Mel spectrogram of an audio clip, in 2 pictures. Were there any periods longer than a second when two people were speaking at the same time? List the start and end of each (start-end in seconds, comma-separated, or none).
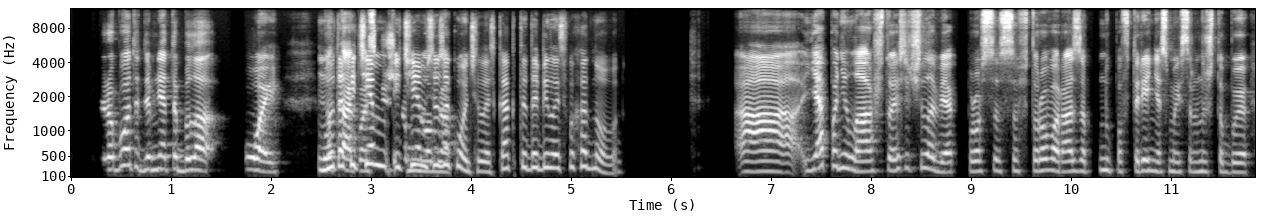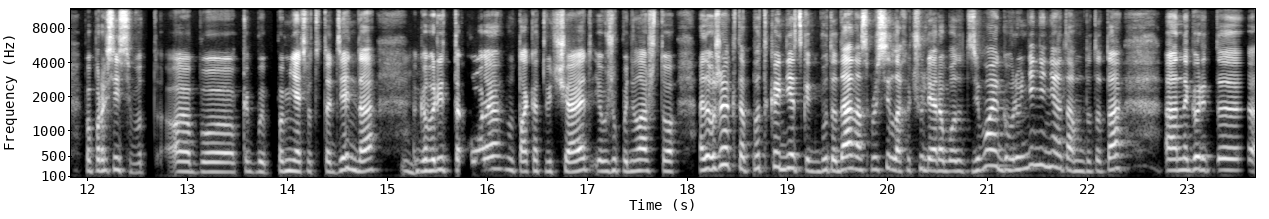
2.5-3.8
